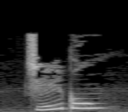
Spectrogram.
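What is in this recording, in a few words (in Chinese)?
"职工", Mandarin Chinese; hsk; chinese-flashcards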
